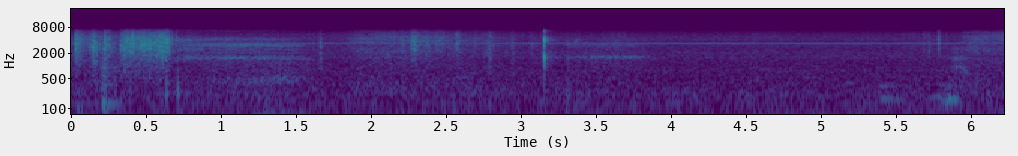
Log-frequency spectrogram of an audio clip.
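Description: A short rustle of noise at the start, then quiet handling of small hobby tools and a piece of plywood on a wooden workbench, with one sharp click about three seconds in.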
